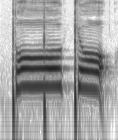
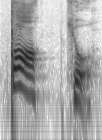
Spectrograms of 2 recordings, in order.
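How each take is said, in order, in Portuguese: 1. É dito do jeito japonês, sem acento tônico. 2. É dito do jeito português, com acento tônico. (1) "se diz Tokyo e não Tóquio"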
